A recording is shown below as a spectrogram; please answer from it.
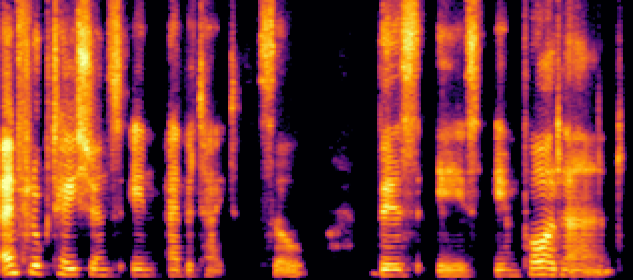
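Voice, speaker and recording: A middle-aged woman with a German accent, answering viewer questions in a live chat and pausing often with ums and uhs. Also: medium pitch, creaky. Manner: hesitant, many ums and uhs, gentle.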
